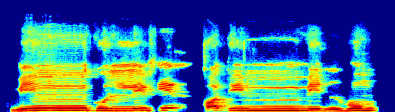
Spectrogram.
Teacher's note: Jadi karena ada ilat, ada alasan ro sukun yang diiringi ataupun diikuti oleh huruf yang berupa huruf isti'la, maka ro yang sukun tersebut sekalipun didahulukan oleh huruf berharokat kasroh, maka ro itu mesti dibaca dengan tafkhim atau tebal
